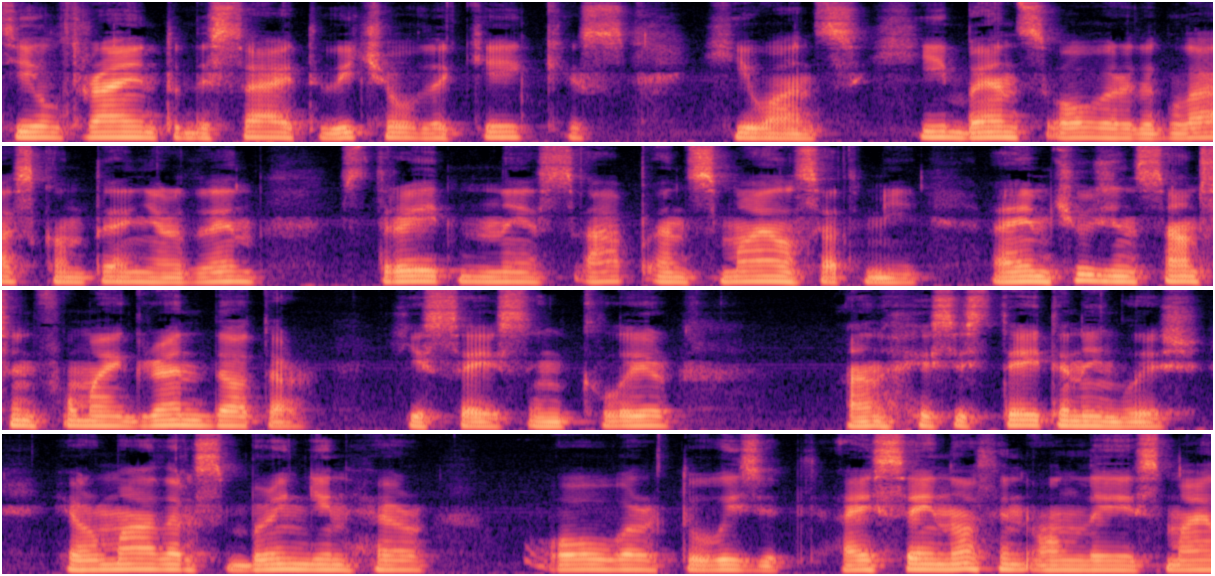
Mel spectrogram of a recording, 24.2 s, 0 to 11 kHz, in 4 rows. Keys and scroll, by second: 3.8 space, 5.7 space, 6.3 ctrl+z, 6.9 ctrl+z, 7.5 ctrl+z, 8.0 ctrl+z, 8.8 ctrl+z, 10.0 b, 10.5 space, 14.5 space, 19.7 space.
